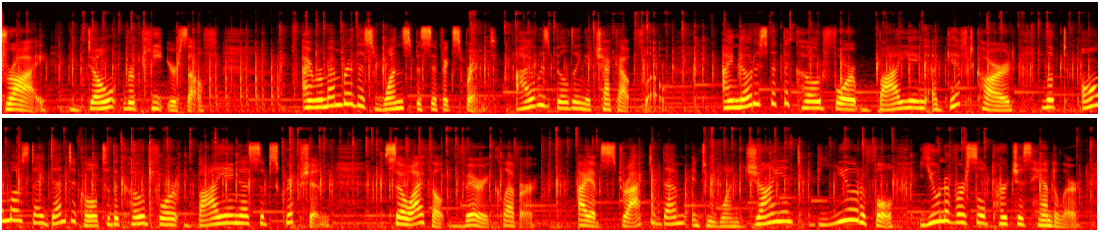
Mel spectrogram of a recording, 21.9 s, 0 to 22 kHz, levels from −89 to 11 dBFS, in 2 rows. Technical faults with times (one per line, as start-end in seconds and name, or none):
none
